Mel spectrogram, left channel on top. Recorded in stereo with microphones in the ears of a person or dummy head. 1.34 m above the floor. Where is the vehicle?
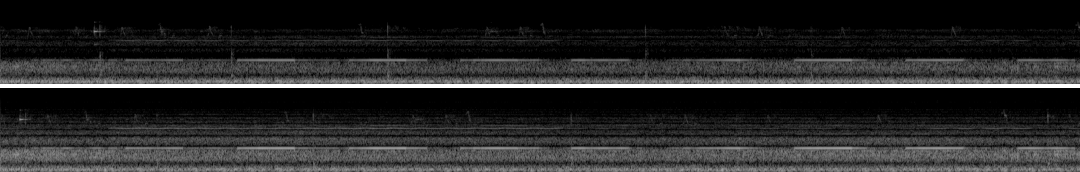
60° right (ahead or behind).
